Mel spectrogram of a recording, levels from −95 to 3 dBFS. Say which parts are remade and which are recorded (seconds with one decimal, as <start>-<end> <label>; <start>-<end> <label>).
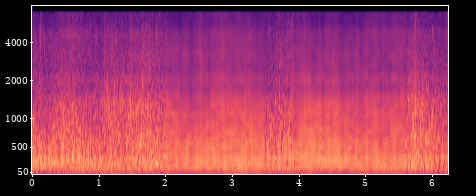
0.0-2.0 recorded; 2.0-3.5 remade; 3.5-3.9 recorded; 3.9-5.6 remade; 5.6-6.3 recorded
